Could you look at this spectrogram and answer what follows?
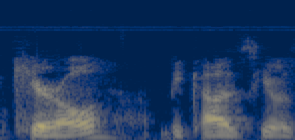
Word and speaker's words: Kiril: in north america where not a single person can say it right away do they say they say krill sorry to interrupt you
